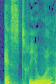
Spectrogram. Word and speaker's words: Estriol: Und da gibt es auch das Estriol, habe ich das richtig gesagt? – Genau.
